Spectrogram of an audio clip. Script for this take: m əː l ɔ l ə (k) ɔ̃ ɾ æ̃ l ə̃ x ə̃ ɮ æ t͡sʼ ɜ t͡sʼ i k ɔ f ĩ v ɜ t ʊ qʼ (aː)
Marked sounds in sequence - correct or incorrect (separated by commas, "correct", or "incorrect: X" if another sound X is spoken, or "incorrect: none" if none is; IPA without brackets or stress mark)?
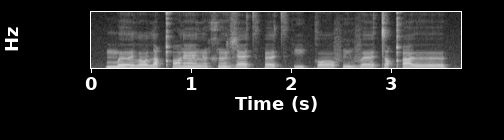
incorrect: qʼ, incorrect: əː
